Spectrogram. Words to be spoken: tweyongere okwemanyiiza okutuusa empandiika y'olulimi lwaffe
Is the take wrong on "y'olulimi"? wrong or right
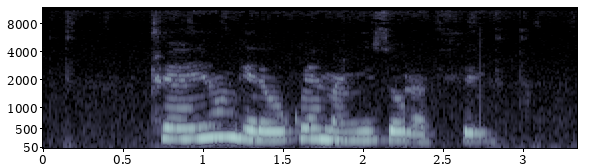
wrong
